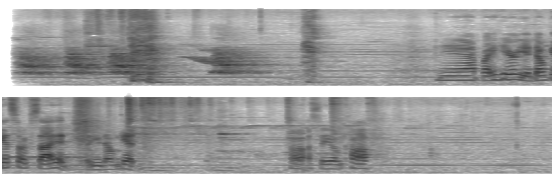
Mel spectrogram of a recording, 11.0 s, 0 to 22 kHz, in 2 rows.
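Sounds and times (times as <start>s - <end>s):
dog barking and whining: 0.2s - 3.4s.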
